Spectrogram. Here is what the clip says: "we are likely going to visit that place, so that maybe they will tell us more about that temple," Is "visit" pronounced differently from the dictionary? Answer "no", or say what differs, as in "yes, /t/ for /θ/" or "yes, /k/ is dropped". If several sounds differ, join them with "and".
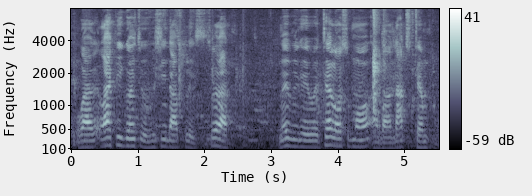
yes, /s/ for /z/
